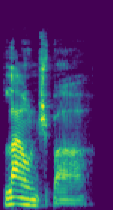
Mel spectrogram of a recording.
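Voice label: "lounge bar", British English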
